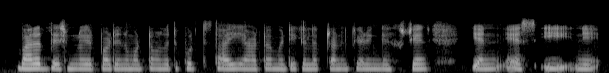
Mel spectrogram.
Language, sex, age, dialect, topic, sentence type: Telugu, female, 18-24, Central/Coastal, banking, statement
